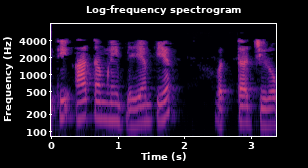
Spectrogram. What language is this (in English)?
Gujarati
